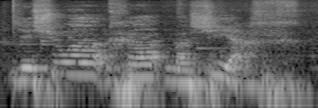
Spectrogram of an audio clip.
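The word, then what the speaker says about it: ישוע המשיח: Básicamente, Jesucristo se pronuncia en hebreo Yeshua HaMashiach. Por favor, no es Yeshua, no es Yesu.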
